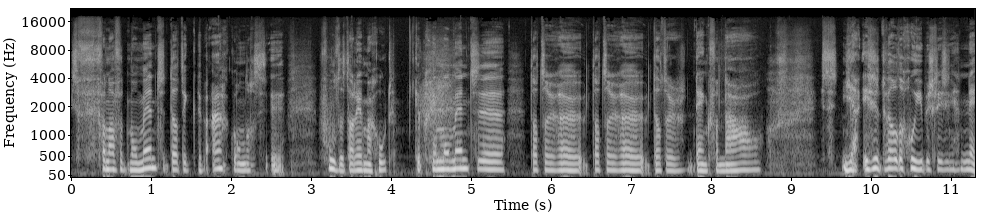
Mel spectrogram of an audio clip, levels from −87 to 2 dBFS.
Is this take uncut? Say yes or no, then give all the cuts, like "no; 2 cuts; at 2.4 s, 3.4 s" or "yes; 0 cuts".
no; 3 cuts; at 1.6 s, 4.2 s, 6.5 s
